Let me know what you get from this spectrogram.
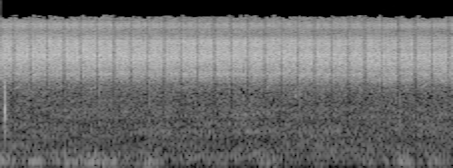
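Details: Loud, clearly throbbing buzz of a green annual cicada (Tibicen linnei) in the treetops, its high hissing tone beating about three times each second without pause.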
